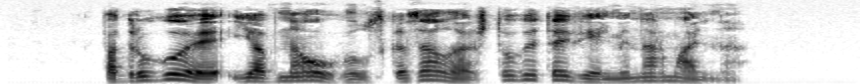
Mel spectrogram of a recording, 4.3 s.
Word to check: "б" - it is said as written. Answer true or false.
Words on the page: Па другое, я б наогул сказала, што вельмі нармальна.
true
